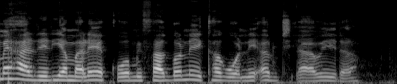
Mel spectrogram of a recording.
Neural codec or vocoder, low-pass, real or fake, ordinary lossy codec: vocoder, 44.1 kHz, 128 mel bands, Pupu-Vocoder; none; fake; none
